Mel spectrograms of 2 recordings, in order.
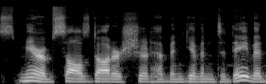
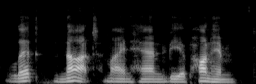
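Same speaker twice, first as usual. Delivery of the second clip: usual speaking voice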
